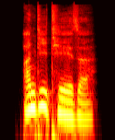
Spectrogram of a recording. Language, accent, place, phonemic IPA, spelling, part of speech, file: German, Germany, Berlin, /ˈantiˌteːzə/, Antithese, noun, De-Antithese.ogg
- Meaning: antithesis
